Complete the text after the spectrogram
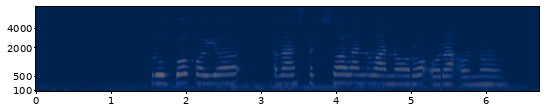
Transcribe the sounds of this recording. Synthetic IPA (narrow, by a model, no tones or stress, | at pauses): rupɔkɔjɔ | rasɛkswalanwanɔɾɔʔoɾaʔɔnɔ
